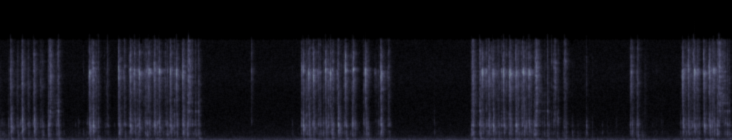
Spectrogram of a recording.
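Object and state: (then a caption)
Vintage clicky mechanical keyboard. Fingertips of both hands type on a full-size dark plastic vintage mechanical keyboard with clicky blue switches and grey keycaps, resting on a wooden desk. Bursts of bright, crisp clicks come in four runs of rapid keystrokes separated by quiet pauses, with a few isolated taps between them.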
